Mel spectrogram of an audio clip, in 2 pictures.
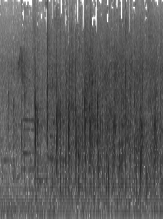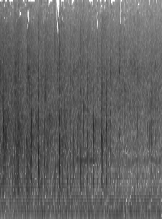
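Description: Crowd applauding: dense clapping that swells about a second in and thins out near the end.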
